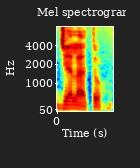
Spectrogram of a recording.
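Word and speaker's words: gelato: দেখি চি এর পরে এ আসছে এজন্য হচ্ছে জেলাতো জ্বর উচ্চারণ ওকে আমি চেষ্টা করছি একদম সহজভাবে বোঝানোর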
